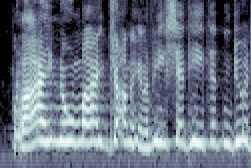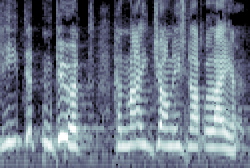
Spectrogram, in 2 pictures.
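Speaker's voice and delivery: teacher imitating the stubborn mother; mimicking mother. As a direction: parrot the mother's defiance.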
